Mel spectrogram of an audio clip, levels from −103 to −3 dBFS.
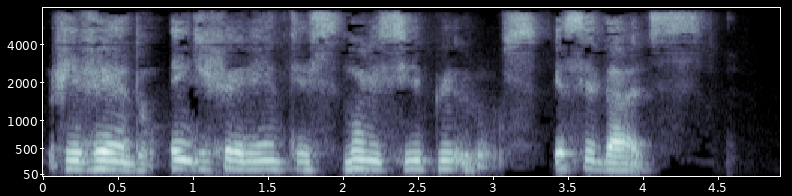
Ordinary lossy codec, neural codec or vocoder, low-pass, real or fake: MP3, 32 kbps; codec, 44.1 kHz, 2.6 kbps, DAC; 7.2 kHz; fake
